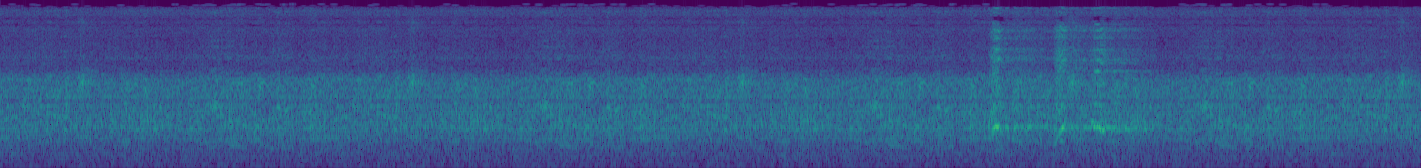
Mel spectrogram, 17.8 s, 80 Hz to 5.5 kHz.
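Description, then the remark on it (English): Train number 1283, the Avocado Limited, pulls away from the station on track 2, departing for Portland, in a steady, unbroken rushing roar that holds at the same level throughout, with a few brief metallic clanks near the end. No one speaks. “Now departing for Portland on track 2. Train number 1283.”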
